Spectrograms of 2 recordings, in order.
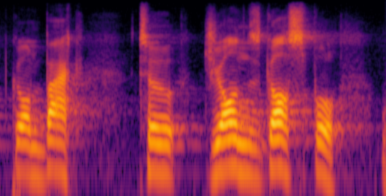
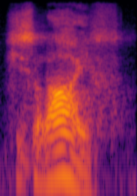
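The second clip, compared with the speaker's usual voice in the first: soft, low, reverent statement; hushed awe; 8 semitones lower, 8 dB quieter than usual. Real, not acted. Preacher to congregation on the risen Christ, hushed awe. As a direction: let it fall quietly, full of wonder.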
